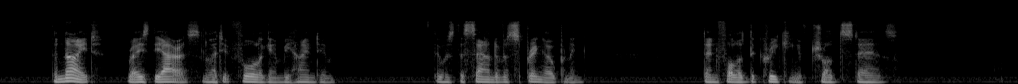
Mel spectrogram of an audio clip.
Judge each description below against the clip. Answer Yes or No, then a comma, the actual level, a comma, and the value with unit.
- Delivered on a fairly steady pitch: Yes, narrow, 2.0 semitones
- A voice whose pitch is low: Yes, low, 110 Hz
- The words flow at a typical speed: Yes, average, 160 wpm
